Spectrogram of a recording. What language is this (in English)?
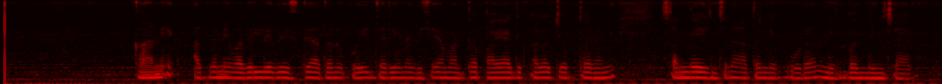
Telugu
